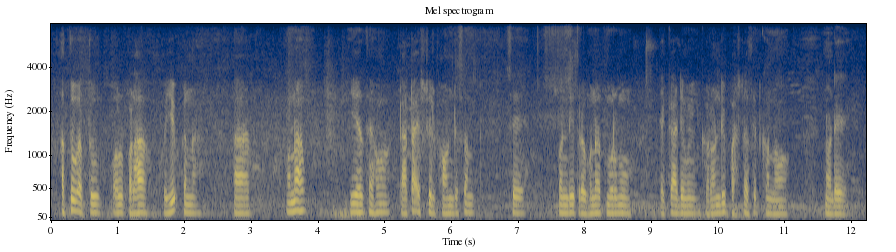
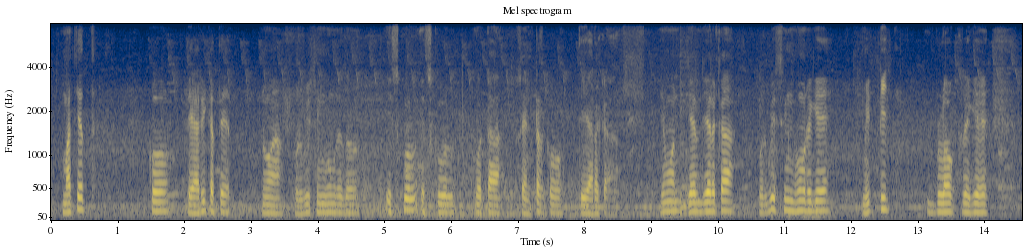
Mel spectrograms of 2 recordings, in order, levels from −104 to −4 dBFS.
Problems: background sounds at intervals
